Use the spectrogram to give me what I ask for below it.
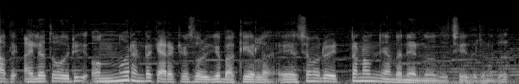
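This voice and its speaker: Very wide pitch swings run through the voice while music plays in the background. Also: man, medium pitch for a man. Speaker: dubbing artist; mimicry artist. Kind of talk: radio interview answer. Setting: radio studio.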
